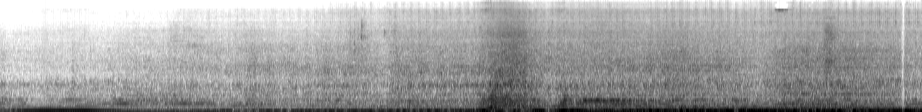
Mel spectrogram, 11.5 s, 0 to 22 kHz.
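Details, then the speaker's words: Honda B17 engine in a CRX that jumped timing, idling cold before a compression test: lumpy, uneven beat with a slight stumble and a rev blip; misfire, with bent valves and cylinder 1 suspected. "Now you can kind of hear it misfiring a little. It sounds off, so we'll let it get warmed up so we can do a warm compression test."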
